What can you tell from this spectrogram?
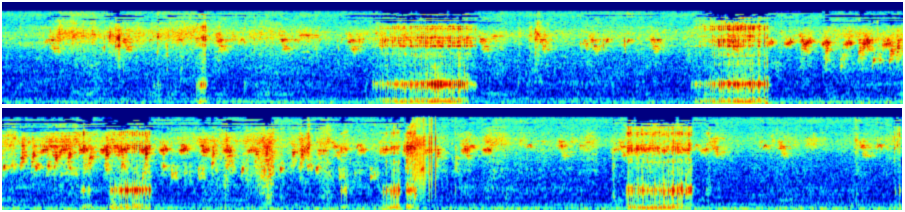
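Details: Pug dozing off while being bathed: loud rasping snorts at intervals of about three seconds, each a broad noisy burst, with splashing water between them.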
